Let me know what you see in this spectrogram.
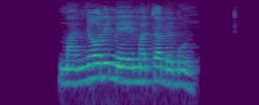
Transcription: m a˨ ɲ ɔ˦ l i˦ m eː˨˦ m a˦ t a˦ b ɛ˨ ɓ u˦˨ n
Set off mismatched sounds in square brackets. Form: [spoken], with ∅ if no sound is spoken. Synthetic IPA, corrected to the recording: m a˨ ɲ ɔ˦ [ɾ] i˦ m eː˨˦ m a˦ t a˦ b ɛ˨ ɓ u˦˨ n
